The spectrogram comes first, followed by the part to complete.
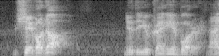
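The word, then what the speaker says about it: Przewodów: This happened after two men died when a missile fell on the Polish vessel of PRZWODO with an acute accent W, pronounced Zhevoda, near the Ukrainian border.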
